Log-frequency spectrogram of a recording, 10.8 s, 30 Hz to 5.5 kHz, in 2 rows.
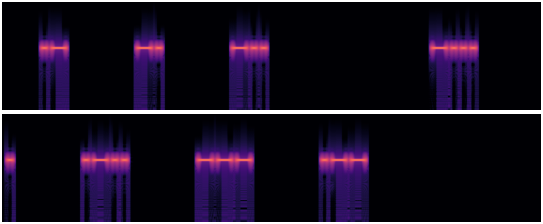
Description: Morse code, heard as a keyed tone, about 25 wpm, spaced as for 10 wpm, 600 Hz. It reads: AND BELOW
